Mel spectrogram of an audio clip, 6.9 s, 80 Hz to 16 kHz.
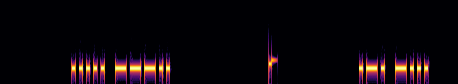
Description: Morse code, heard as a keyed tone, about 22 wpm, 700 Hz. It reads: 58 RB
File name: practice / 22wpm / Two Letter-Number Combinations - 22wpm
